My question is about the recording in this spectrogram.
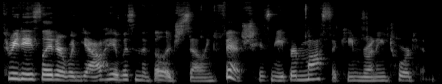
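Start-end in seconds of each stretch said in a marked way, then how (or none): none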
